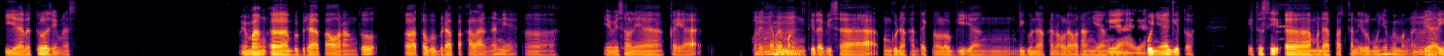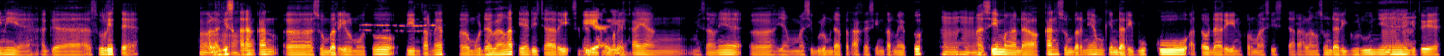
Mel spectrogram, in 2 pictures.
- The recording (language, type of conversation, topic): Indonesian, unstructured, Bagaimana menurutmu teknologi dapat memperburuk kesenjangan sosial?
- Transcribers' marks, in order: background speech; baby crying; static; other background noise; tapping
